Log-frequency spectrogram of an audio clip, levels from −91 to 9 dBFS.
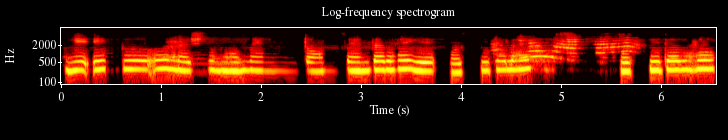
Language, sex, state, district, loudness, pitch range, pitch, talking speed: Hindi, female, Uttar Pradesh, Jyotiba Phule Nagar, -18 LUFS, 255-285 Hz, 270 Hz, 120 wpm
